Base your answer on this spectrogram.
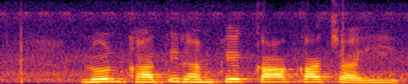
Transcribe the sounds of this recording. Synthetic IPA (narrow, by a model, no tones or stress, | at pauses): loːnkʰaːt̪ɪɾɦɐmkekakat͡ʃaːɦiː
